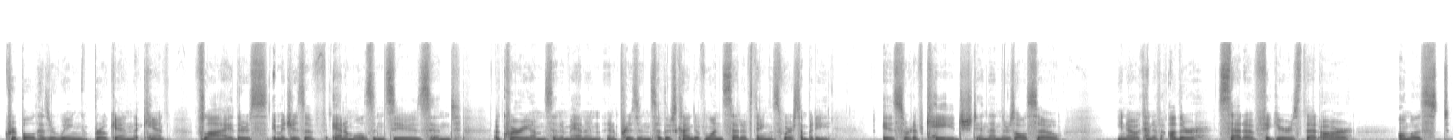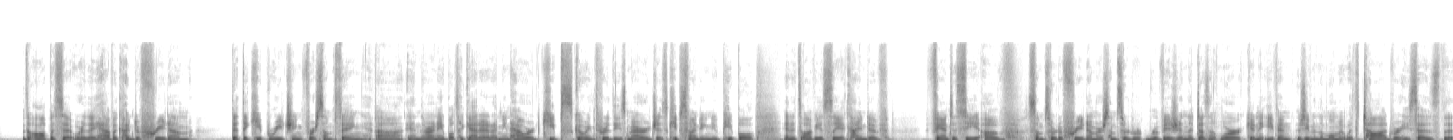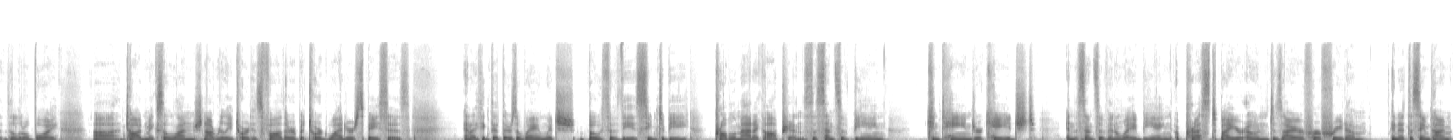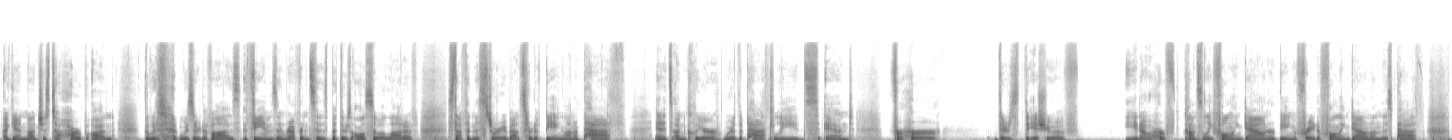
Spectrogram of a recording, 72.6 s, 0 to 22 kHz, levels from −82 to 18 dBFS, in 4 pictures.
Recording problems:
squashed, flat; somewhat

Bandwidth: 15 kHz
